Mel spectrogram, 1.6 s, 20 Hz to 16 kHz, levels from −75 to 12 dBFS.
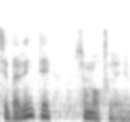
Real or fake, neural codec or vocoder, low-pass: fake; codec, 16 kHz, 1 kbps, FunCodec, trained on Chinese and English, 50 frames a second; 7.2 kHz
